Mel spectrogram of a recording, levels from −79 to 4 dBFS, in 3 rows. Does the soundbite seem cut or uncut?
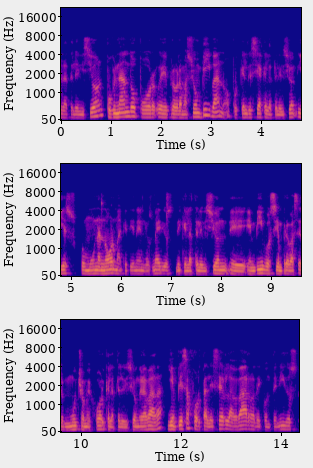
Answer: uncut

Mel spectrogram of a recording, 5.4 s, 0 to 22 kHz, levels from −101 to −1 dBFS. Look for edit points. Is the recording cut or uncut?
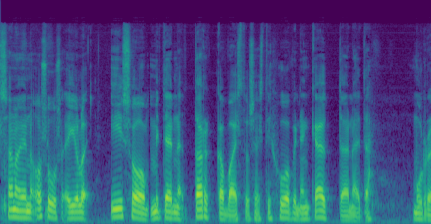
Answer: cut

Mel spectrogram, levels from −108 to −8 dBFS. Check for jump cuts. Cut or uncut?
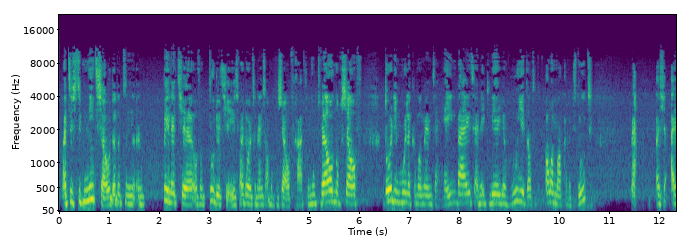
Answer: uncut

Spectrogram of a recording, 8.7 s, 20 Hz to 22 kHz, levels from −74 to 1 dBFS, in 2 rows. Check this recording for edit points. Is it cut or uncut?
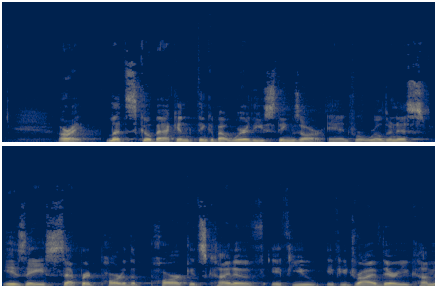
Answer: cut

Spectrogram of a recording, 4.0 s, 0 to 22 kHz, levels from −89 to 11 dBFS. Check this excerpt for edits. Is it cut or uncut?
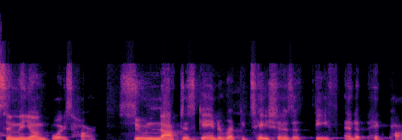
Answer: cut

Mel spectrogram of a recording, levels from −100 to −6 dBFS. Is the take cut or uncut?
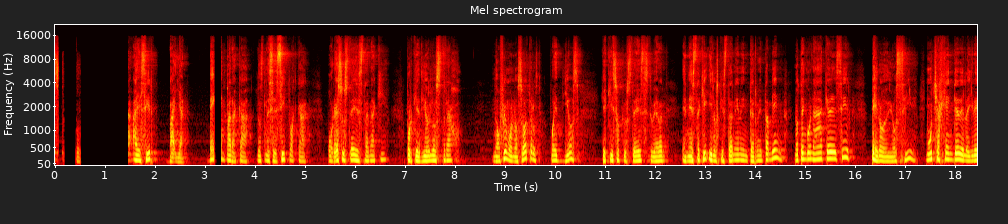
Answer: cut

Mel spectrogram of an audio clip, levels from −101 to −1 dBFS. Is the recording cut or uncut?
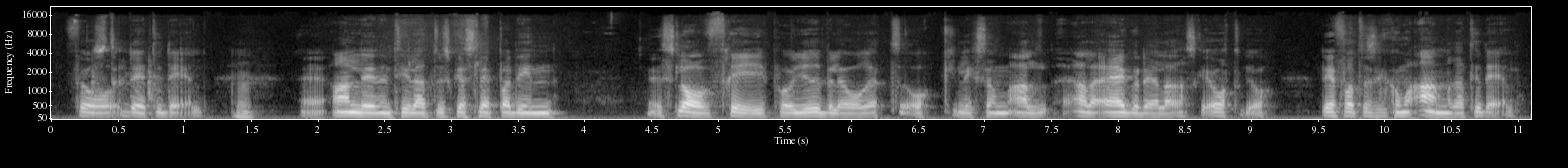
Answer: uncut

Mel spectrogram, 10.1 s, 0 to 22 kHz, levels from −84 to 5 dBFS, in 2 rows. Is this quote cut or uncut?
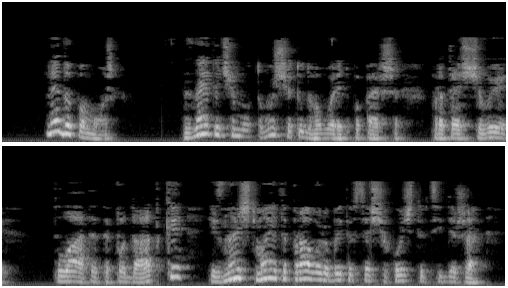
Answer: uncut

